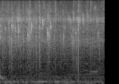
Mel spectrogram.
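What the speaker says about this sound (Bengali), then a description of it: "রসুন কুচি দিলে তেলে ভেজে নিলে যে স্মেলটা বেরোয় ওটা অতুলনীয়" Nigella seeds and chopped garlic fry in hot oil with dried red chilies, a loud, dense, crackling sizzle heard close up and unbroken for about two seconds before cutting off abruptly.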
